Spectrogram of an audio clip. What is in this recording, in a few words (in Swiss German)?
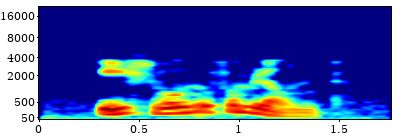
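"wohn ufm land", Alsatian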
